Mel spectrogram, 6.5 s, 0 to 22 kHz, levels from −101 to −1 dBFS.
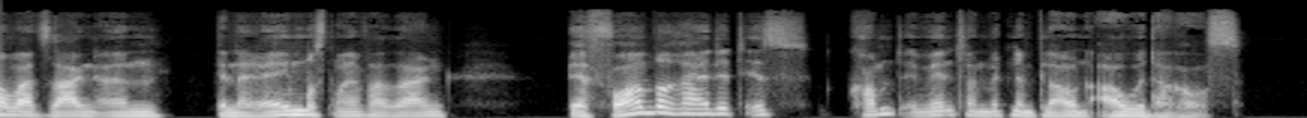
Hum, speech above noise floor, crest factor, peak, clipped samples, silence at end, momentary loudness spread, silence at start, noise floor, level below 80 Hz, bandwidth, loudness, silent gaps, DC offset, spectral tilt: none; 43 dB; 18 dB; -2 dBFS; under 0.1%; 0.35 s; 11 LU; 0 s; -62 dBFS; -48 dBFS; 15 kHz; -20 LUFS; none; under 0.1%; -7 dB/octave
